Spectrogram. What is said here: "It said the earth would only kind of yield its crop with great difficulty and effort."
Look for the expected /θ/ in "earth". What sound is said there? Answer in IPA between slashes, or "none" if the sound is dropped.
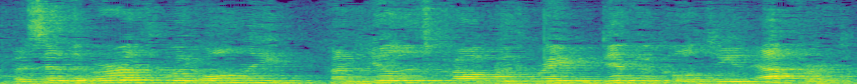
/θ/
